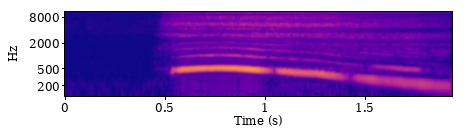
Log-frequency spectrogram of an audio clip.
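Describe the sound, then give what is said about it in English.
A single long yawn with a stretch as a warm-up before singing: a voiced breath that starts fairly high and slides steadily down in pitch over about a second and a half, alone with no talking. “Let's start with a good yawn stretch.”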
